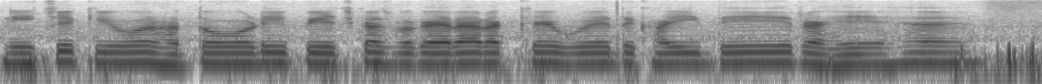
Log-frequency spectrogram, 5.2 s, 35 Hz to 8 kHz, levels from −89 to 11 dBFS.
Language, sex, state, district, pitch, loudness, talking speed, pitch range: Hindi, male, Uttar Pradesh, Lalitpur, 130 Hz, -19 LUFS, 140 wpm, 130-135 Hz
